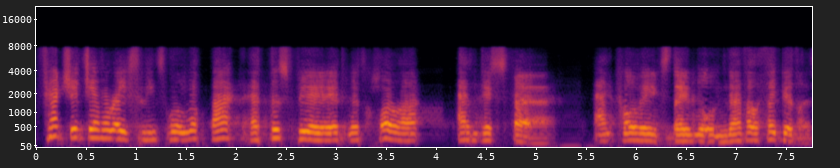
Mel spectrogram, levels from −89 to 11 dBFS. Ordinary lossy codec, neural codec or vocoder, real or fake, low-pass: none; codec, 16 kHz, 0.5 kbps, FreqCodec, smaller model; fake; none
